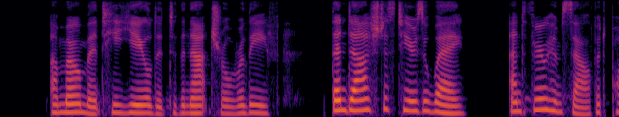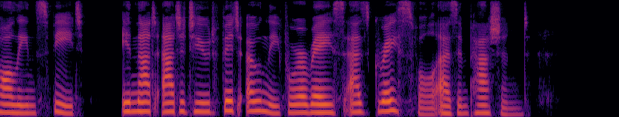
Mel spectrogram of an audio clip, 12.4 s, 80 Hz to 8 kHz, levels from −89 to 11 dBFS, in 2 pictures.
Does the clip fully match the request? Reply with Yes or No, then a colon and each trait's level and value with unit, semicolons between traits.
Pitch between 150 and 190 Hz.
No: high, 200 Hz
